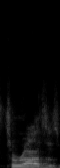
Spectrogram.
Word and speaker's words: Terrazas: Christian, if you're listening, I highly doubt you are, but man, it's Terrazas, man.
